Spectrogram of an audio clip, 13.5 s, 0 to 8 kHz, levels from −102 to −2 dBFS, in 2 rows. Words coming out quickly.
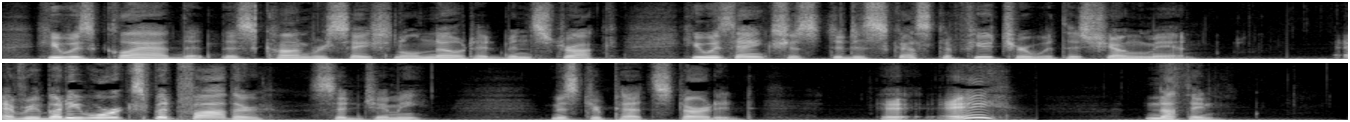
No: average, 145 wpm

